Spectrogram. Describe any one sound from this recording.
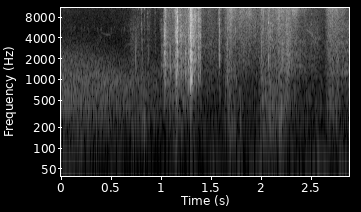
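A rifle bolt clicks as it is worked.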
